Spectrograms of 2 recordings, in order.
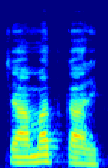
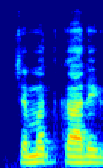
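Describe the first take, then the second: First: चामत्कारिक said with a long first aa, chaa-mat-kaa-rik; चामत्कारिक with a long opening aa, given as the correct form; correct spelling read out. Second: चमत्कारिक said with a short first a, cha-mat-kaa-rik; चमत्कारिक with a short a in the first syllable, marked as the wrong form; wrong spelling read out. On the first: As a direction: stretch the aa in चामत्कारिक. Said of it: "चामत्कारिक होता है". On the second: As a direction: read चमत्कारिक as written, short opening vowel. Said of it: "चमत्कारिक नहीं". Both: Shown as a demonstration.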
